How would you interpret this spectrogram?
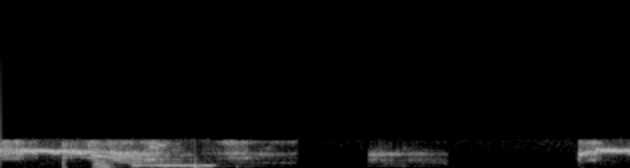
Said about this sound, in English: Oh, that hurt my ears. Oh, she's screaming for a while. Stop it.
